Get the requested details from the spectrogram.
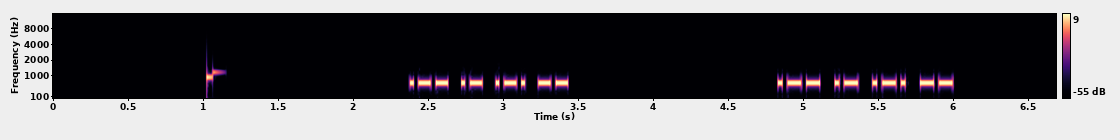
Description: Morse code, heard as a keyed tone, about 38 wpm, 700 Hz. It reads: WARM WARM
